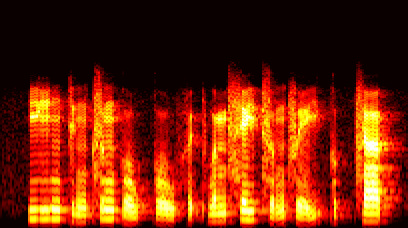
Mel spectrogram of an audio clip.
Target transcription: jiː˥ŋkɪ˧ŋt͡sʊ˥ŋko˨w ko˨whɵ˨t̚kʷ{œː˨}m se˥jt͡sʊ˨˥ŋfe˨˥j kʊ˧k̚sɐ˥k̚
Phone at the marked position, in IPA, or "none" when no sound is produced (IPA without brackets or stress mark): œː˥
